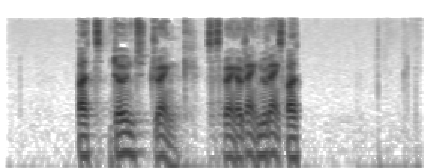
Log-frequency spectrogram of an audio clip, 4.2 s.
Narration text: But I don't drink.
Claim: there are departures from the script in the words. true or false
true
